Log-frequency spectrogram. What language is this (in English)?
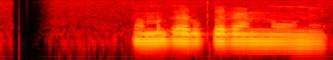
Sinhala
